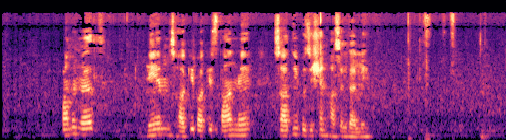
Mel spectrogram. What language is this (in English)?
Urdu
